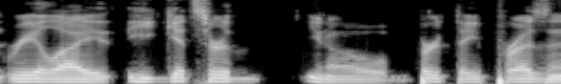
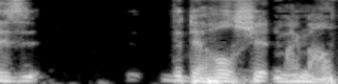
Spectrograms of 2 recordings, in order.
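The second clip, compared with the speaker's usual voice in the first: put-on freaking-out voice, pitched higher; 3 semitones higher, 3 dB louder than usual. Retelling a guest's reaction to spicy food: imitating Jordan Peele freaking out. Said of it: "freaking out".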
